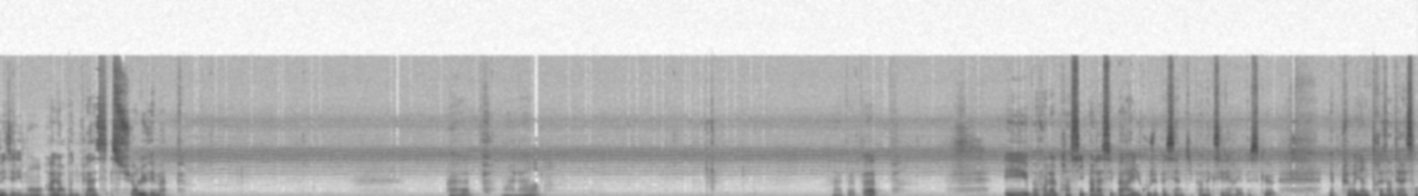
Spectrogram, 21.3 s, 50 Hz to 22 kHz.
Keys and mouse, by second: 0.1 middle click, 1.8 s, 3.1 click, 3.7 g, 4.6 click, 6.1 s, 7.4 click, 8.2 g, 10.1 click, 10.7 s, 12.8 shift+click, 13.9 middle click, 16.6 middle click, 17.7 middle click, 19.8 middle click, 20.5 right click.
